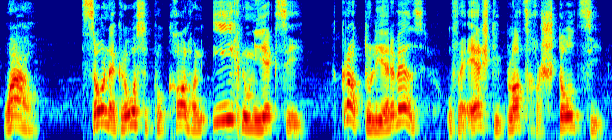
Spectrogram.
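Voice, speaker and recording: A man acting an eager, high-voiced young cyclist. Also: sing-song, measured pace, bright, forceful tone, exaggerated voice. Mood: admiring. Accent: Swiss. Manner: enthusiastic, encouraging. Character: friendly, eager young male cyclist hero. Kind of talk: children's audio drama acting.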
